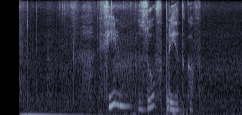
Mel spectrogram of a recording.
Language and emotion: Russian, neutral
